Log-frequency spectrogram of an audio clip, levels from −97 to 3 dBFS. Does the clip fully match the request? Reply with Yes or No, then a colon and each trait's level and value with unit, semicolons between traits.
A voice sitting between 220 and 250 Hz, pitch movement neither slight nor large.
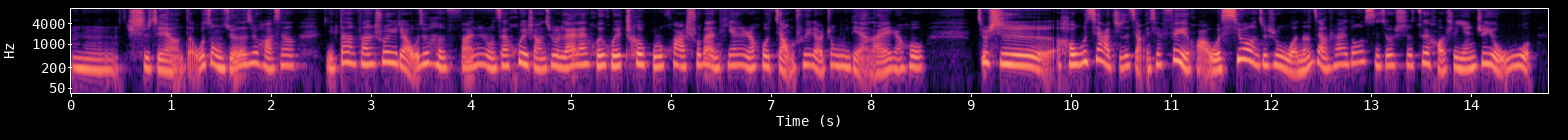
Yes: high, 230 Hz; average, 3.9 semitones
